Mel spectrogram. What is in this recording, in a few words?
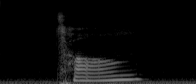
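"ceng", Mandarin Chinese, second tone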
